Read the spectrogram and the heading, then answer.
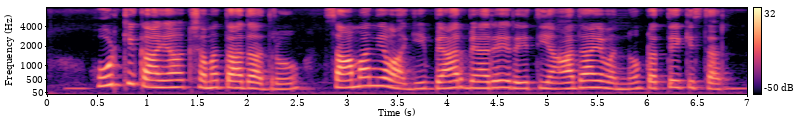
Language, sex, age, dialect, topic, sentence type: Kannada, female, 36-40, Dharwad Kannada, banking, statement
